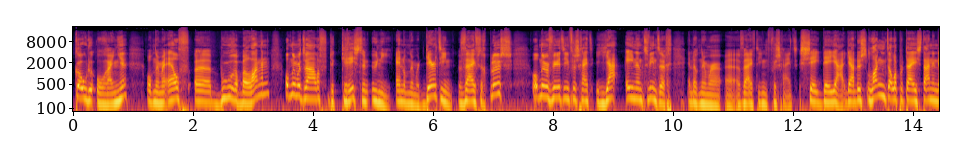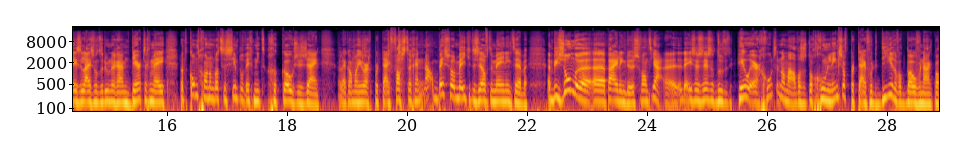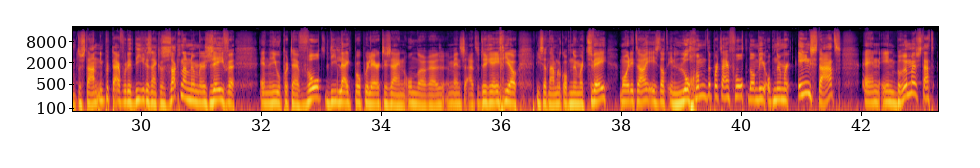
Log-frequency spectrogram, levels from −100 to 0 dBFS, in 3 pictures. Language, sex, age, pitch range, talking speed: Dutch, male, 20-39, 140-190 Hz, 210 wpm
